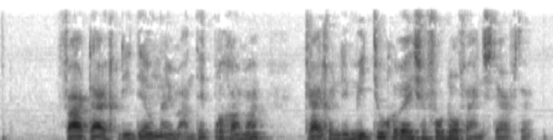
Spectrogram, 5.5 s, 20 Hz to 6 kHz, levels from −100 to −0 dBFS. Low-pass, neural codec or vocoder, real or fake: 5.4 kHz; none; real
